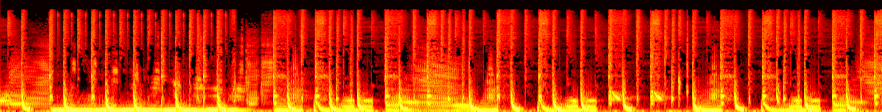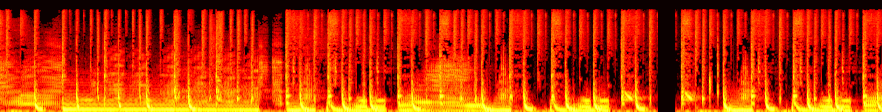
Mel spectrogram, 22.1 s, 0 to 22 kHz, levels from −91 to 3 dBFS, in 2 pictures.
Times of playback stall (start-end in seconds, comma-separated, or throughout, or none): 19.24-19.47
